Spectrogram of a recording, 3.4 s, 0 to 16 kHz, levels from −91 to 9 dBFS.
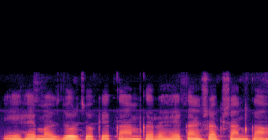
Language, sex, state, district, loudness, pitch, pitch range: Hindi, female, Chandigarh, Chandigarh, -15 LUFS, 160 Hz, 155-165 Hz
